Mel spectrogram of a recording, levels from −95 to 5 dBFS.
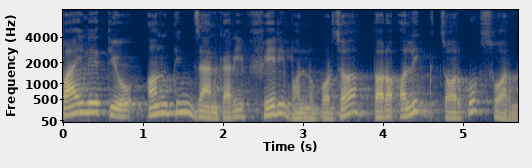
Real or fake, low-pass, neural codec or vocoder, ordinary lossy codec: fake; none; codec, 16 kHz, 8 kbps, FunCodec, trained on Chinese and English, 25 frames a second; none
